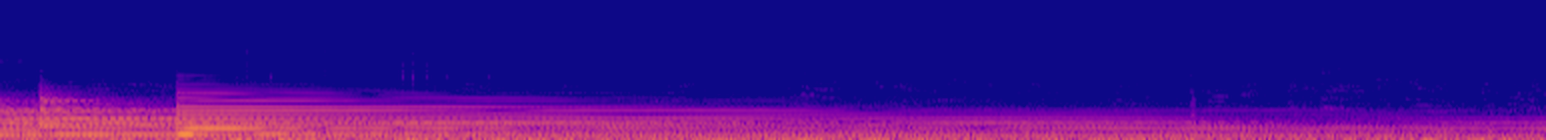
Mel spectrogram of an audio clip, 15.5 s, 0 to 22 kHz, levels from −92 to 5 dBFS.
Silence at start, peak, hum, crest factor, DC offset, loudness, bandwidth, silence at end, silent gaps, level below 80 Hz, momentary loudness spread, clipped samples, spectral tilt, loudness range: 0 s; -20 dBFS; none; 20 dB; under 0.1%; -42 LUFS; 2.2 kHz; 0 s; none; -52 dBFS; 17 LU; under 0.1%; -12.5 dB/octave; 15 LU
